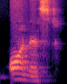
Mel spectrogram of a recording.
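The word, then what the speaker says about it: honest: vowel sound ठीक है लेकिन ये है तो अल्फाबेट एच से स्टार्ट हो रहे है लेकिन जब आप इसको बोलते हो तो ओ का साउंड आता है ऑनर ऑनेस्ट ओ का साउंड आ रहा है तो ओ क्या है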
